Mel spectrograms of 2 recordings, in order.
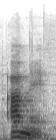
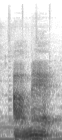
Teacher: minimal pairs as you would call them in phonetics and phonology they're only distinguished by their pitch accent patterns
